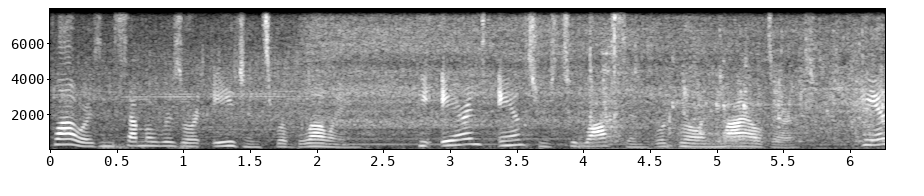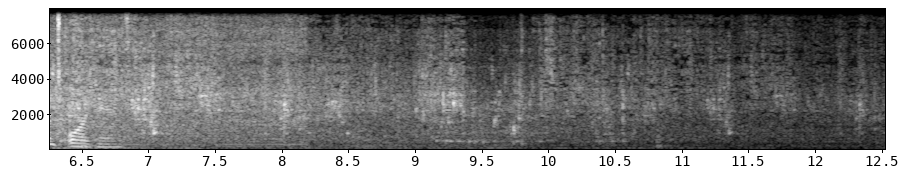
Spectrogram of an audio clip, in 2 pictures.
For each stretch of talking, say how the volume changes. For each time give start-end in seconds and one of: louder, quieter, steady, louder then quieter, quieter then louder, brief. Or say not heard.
0.0-6.8 steady.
